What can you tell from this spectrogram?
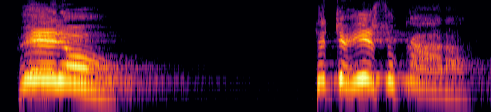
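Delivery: loud, high exasperated shout; gritando com o filho. Retold or imitated. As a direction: yell at your son, fed up, at full force. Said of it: "naquele momento eu gritei tudo de novo". (bronca aos gritos)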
